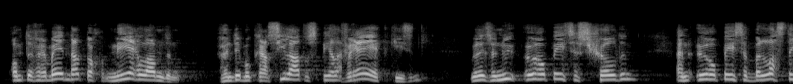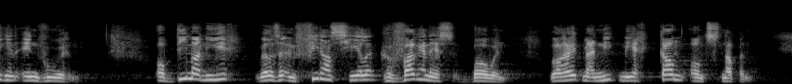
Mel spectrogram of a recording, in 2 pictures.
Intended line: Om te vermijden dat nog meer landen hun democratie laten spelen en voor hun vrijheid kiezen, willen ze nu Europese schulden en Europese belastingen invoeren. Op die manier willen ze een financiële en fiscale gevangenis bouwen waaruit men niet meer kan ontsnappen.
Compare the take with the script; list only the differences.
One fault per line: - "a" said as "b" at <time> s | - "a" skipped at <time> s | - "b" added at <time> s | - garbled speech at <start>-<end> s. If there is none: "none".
- "en voor hun" skipped at 3.4 s
- "en fiscale" skipped at 11.7 s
